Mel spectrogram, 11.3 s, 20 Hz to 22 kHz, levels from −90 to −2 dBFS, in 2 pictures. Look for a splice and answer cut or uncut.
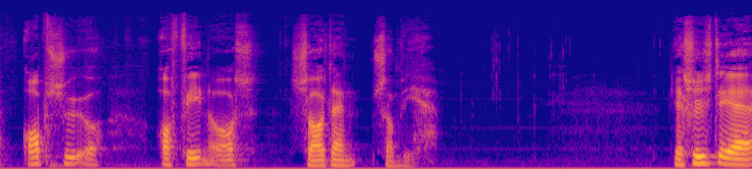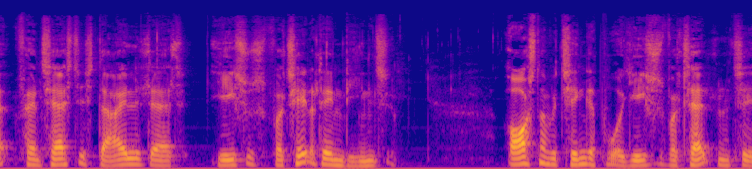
uncut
